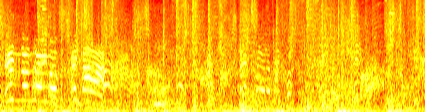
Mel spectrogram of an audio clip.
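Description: Creatures snarl and shriek in pain.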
